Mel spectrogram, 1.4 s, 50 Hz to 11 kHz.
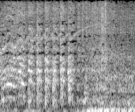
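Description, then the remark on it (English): The Cummins V8 turbo diesel engine of a new 2016 Nissan Titan XD cranks and fires up, a rapid rhythmic chugging that settles into a deep, steady low rumble after about a second. “This is the sound of the Cummins V8 turbo diesel in the new 2016 Nissan Titan XD.”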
